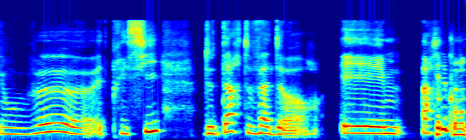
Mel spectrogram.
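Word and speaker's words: Darth Vader: Eh bien, en fait, ce n'est pas Dark Vador, c'est Darth Vador.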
